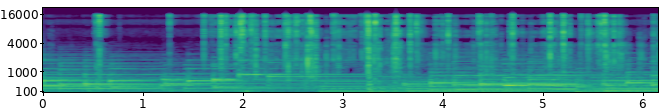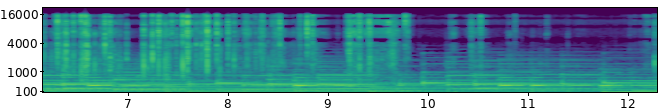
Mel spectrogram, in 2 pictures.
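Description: Piano background music, with the crackling and crinkling of a clear plastic packaging sleeve being handled from about two seconds in, thinning out near the end.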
